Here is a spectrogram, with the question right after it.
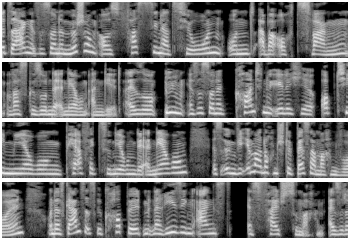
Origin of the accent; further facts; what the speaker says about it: Germany; ich bin 34 Jahre alt, ich komme aus der Nähe von Hamburg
